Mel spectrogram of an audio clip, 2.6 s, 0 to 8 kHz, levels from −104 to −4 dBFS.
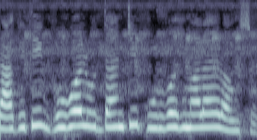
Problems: constant background noise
